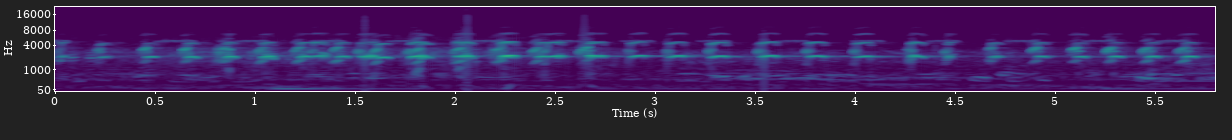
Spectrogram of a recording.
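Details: Blacksmith lapwings harass a diving Tawny eagle at an Okaukuejo waterhole, their bright, anvil-like clinking calls tumbling out quickly and overlapping, many notes in six seconds, with a brief low rumble in the background.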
